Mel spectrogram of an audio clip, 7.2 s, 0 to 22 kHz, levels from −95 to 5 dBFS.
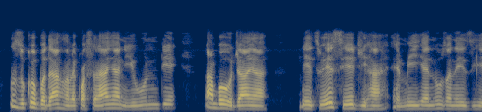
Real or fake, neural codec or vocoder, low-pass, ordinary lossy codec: real; none; 7.2 kHz; Opus, 24 kbps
